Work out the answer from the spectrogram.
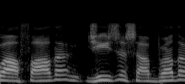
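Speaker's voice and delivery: ordinary talk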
